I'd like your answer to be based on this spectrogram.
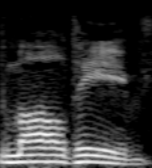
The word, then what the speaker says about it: Maldives: It's pronounced Maldives.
